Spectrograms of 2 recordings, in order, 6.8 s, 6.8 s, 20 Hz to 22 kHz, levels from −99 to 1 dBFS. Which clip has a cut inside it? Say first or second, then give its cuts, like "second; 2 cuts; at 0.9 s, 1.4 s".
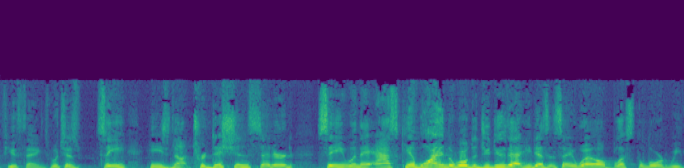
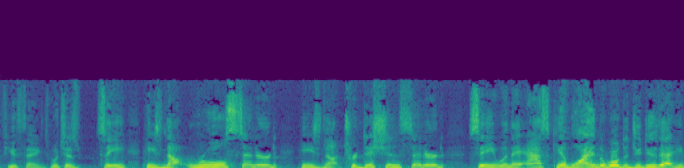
first; 1 cut; at 1.4 s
